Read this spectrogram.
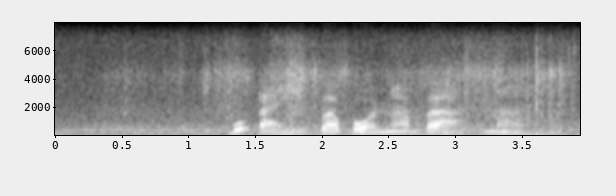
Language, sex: Southern Sotho, female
